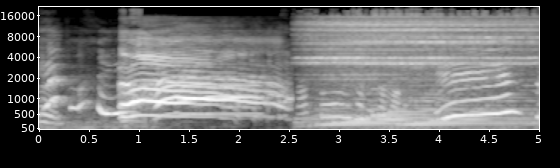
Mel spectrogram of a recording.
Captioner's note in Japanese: 叫び声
